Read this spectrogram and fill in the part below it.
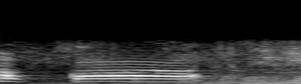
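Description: A single short cluck from a chicken, close and fairly loud, with quiet background between.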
